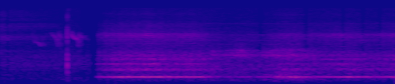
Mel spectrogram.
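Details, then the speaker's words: Steady high whine over room hum in a union hall: squealing heater blower, owner suggests the squirrel cage needs fixing; cause not confirmed. "You hear that annoying heater over there that we're going to have to live with this year, or fix the squirrel cage, I guess."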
